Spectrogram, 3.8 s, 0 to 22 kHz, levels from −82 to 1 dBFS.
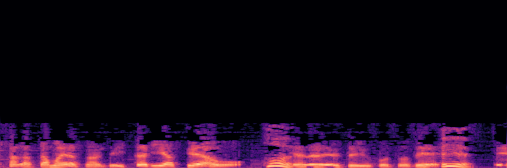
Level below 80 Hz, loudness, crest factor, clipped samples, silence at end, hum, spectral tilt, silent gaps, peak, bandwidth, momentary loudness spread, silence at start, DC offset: -60 dBFS; -16 LUFS; 12 dB; under 0.1%; 0 s; none; -8 dB/octave; none; -4 dBFS; 6 kHz; 5 LU; 0 s; under 0.1%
